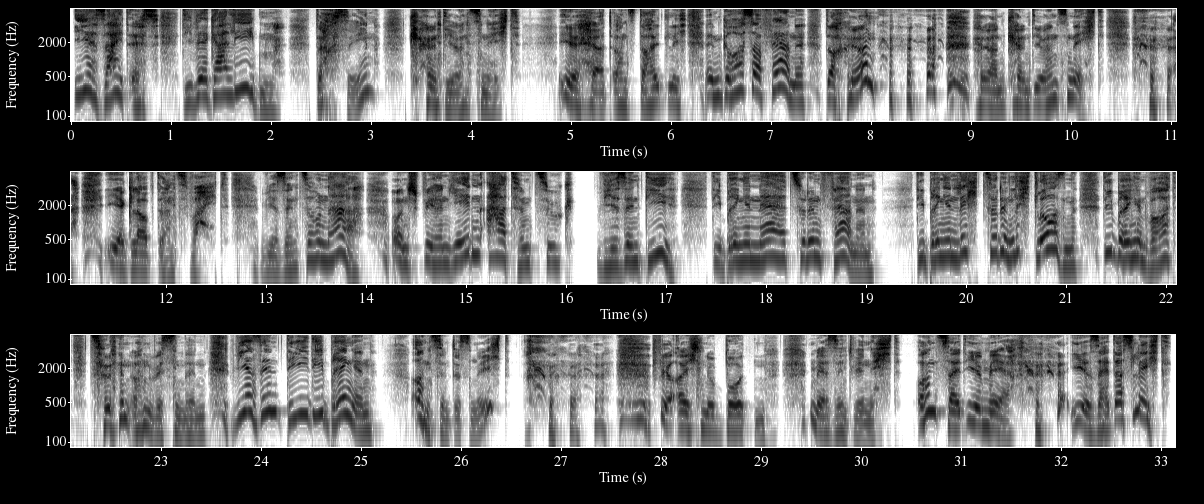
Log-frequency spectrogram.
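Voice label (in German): fröhlich, Männer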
